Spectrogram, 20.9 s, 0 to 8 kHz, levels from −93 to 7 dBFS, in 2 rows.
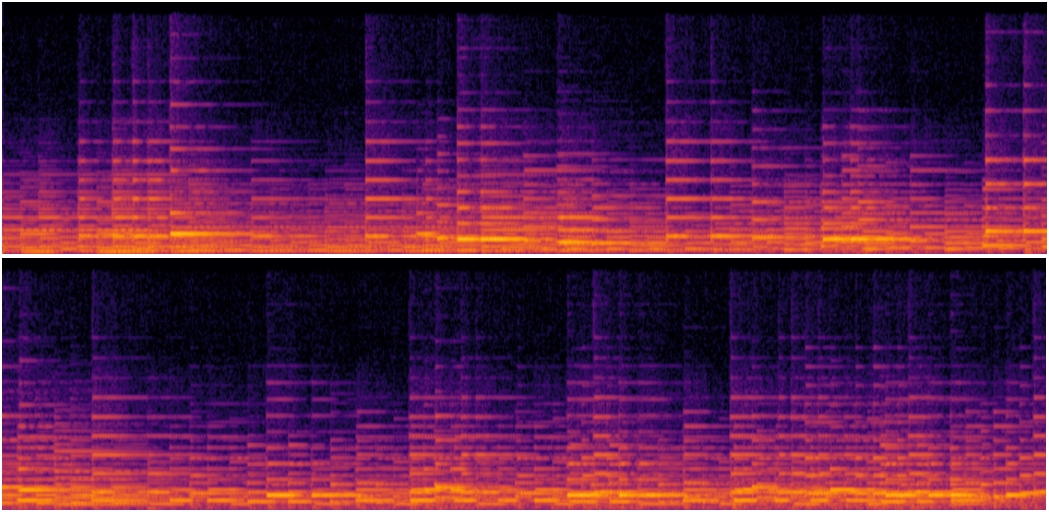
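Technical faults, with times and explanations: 5.54 s, skip ahead: About a second of the music is missing. Playback jumps forward with no gap, and the two sides are butted together. Audio was dropped, on the way or by an overfilled jitter buffer, while later audio was already waiting, so the delay dropped by about a second at once.
5.71 to 8.53 s and 9.03 to 10.86 s, jitter buffer speed-up: The music runs fast, about 8% and then 11%, at unchanged pitch. The tempo loses its steadiness and feels hurried. The receiver still held excess audio and trimmed many tiny pitch-period slices, roughly 200 ms in each stretch.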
